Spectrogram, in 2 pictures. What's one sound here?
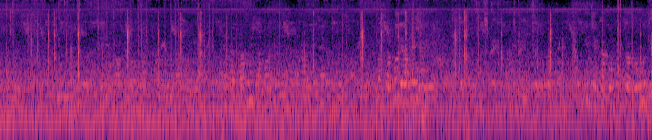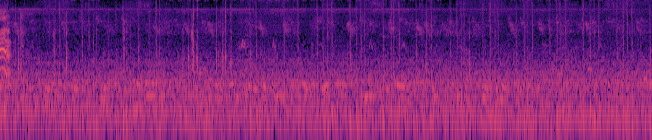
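Horse hooves clop rapidly in a steady gallop.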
